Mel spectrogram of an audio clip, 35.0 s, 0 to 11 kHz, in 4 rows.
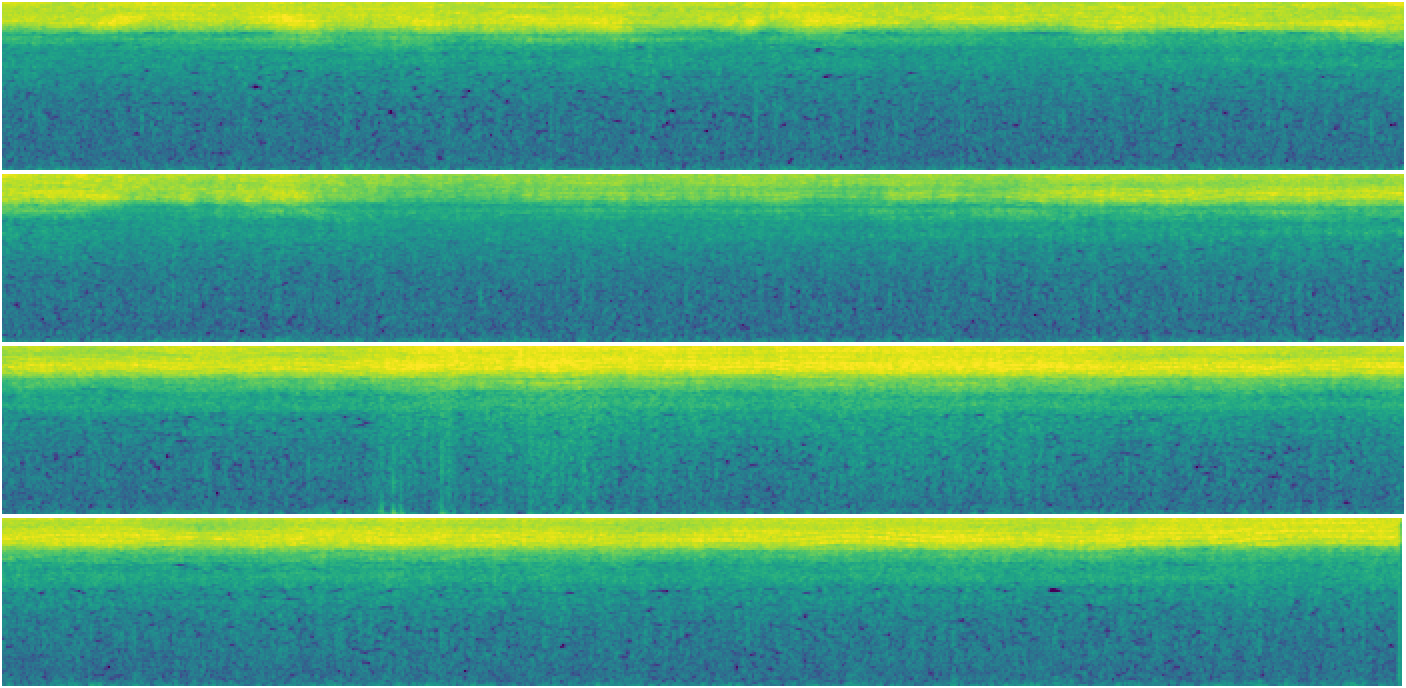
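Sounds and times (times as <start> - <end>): spray gun hissing: 19.8 - 23.9.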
